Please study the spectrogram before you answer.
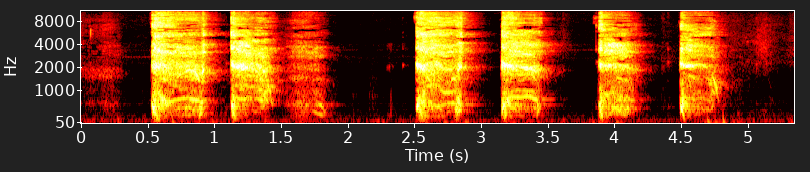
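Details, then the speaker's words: Adult woman in bed, coughing for several nights, which she attributes to electronic torture and first thought was dust irritation from electric heating: repeated harsh dry cough bursts, about seven in five seconds; persistent cough. "It's like that I always get really bad coughing fits. But again, that's because of the electronic torture."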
